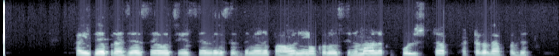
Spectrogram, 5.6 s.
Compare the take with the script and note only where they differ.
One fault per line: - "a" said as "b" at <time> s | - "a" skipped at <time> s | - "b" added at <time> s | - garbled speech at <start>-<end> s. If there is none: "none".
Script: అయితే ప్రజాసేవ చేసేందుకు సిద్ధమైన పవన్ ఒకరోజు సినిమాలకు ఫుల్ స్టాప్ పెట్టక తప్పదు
none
